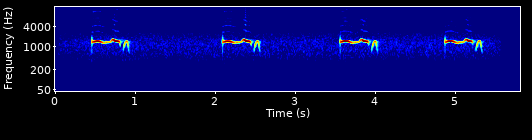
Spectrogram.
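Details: Common poorwill (Phalaenoptilus nuttallii) gives four clear whistled "poor-will-ip" calls, about one every one and a half seconds, each a level whistle with a quick lower ending, over quiet background hiss.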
